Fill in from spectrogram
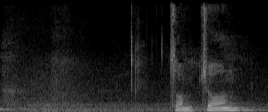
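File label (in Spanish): "dieciocho", Spanish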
